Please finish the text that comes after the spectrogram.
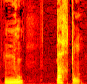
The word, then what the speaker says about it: nous partons: So classic ending ONS, you don't pronounce the S, you just have this on sound nasal. Nous partons.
